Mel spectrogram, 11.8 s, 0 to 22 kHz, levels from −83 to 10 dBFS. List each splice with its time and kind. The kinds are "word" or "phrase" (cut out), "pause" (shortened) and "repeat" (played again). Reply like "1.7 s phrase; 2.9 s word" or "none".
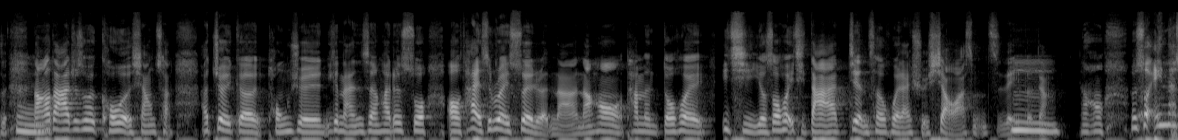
7.1 s pause; 10.7 s pause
